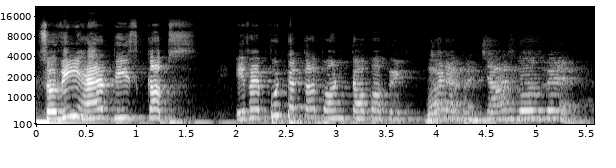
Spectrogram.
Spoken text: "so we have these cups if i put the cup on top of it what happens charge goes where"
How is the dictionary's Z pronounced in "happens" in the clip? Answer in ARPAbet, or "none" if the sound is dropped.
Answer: none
